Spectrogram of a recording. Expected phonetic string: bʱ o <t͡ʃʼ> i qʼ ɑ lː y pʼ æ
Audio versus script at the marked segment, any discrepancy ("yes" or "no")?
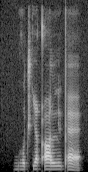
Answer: no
